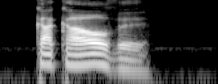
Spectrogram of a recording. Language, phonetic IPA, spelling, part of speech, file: Polish, [ˌkakaˈɔvɨ], kakaowy, adjective, Pl-kakaowy.ogg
